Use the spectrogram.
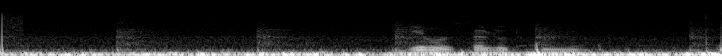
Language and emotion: Russian, neutral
